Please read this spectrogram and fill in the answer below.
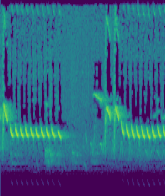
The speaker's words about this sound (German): Und dann habe ich noch Zwitscher, Zwitscher gehört. Ich glaube, du meinst die Blaumeise.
